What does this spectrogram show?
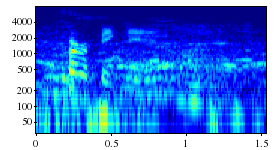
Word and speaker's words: Perpignan: Perpignan. Emphasis on the first syllable.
